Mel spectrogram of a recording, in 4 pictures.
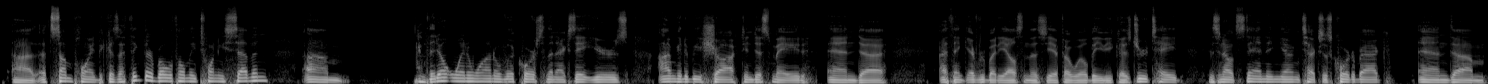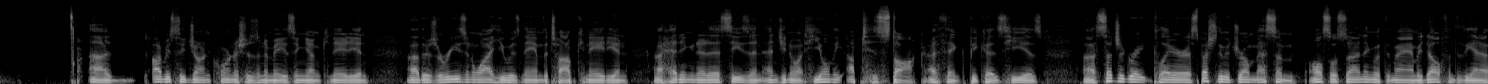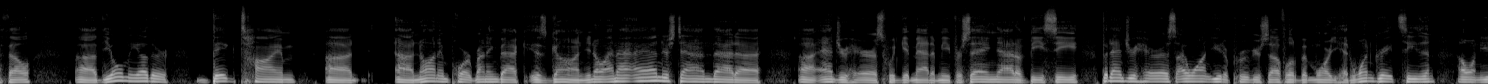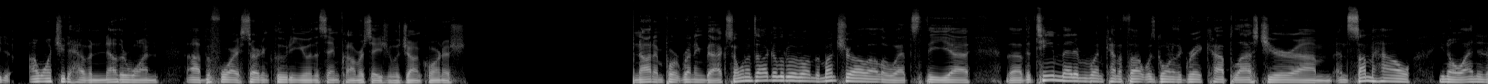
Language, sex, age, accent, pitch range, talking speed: English, male, 20-39, American, 100-120 Hz, 230 wpm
